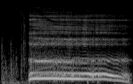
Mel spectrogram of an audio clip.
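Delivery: sharp, drawn-out gasp of surprise; startled gasp. Real, not acted. Player nearly falling off a ledge, sharp gasp. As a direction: gasp as the jump nearly fails. Reacts to a jump.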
